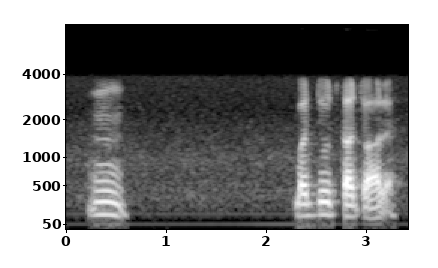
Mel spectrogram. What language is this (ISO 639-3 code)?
guj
